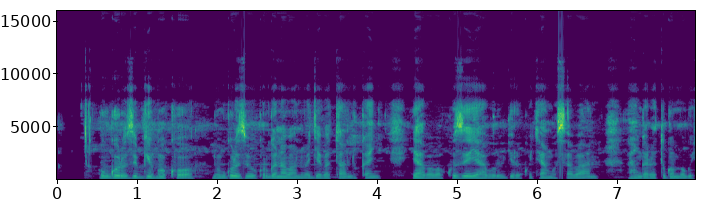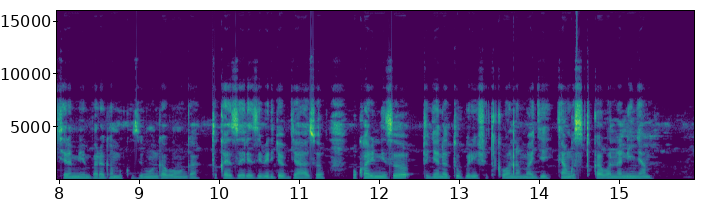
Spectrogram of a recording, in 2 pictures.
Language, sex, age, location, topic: Kinyarwanda, female, 50+, Nyagatare, agriculture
